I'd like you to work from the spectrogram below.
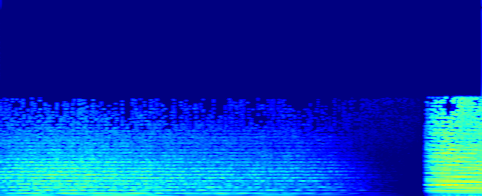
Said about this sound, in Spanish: Un tren que se va.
